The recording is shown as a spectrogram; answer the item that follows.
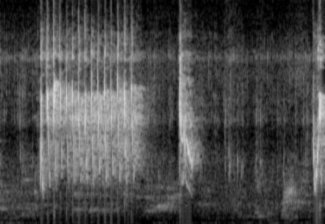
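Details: Prinia song compiled from prenjak, jali and mountain prenjak recordings in East Java, taken with an Android phone: a fast high ticking trill lasting over a second, then sharp down-slurred whistles.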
